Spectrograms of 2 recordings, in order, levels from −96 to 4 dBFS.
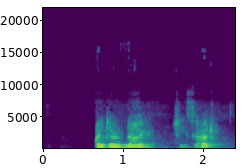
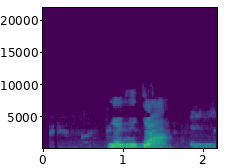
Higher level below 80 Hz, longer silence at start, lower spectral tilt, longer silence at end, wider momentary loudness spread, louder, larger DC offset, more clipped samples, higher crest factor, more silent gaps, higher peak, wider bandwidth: first, -70 dBFS vs under -90 dBFS; second, 0.65 s vs 0.8 s; first, -6 dB/octave vs -4.5 dB/octave; first, 0.25 s vs 0 s; second, 11 LU vs 21 LU; first, -18 LUFS vs -33 LUFS; neither; neither; about the same, 16 dB vs 20 dB; neither; first, -2 dBFS vs -16 dBFS; second, 6.8 kHz vs 9.2 kHz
